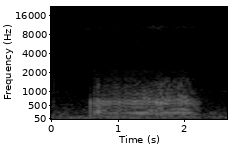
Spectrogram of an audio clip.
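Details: Pug asleep in an afternoon nap, snoring as usual: a steady, fast, rattling snore with rapid regular pulses that lasts most of the recording, then drops off to quiet room noise.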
